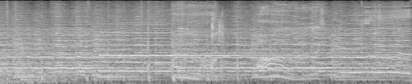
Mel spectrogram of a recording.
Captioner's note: groaning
